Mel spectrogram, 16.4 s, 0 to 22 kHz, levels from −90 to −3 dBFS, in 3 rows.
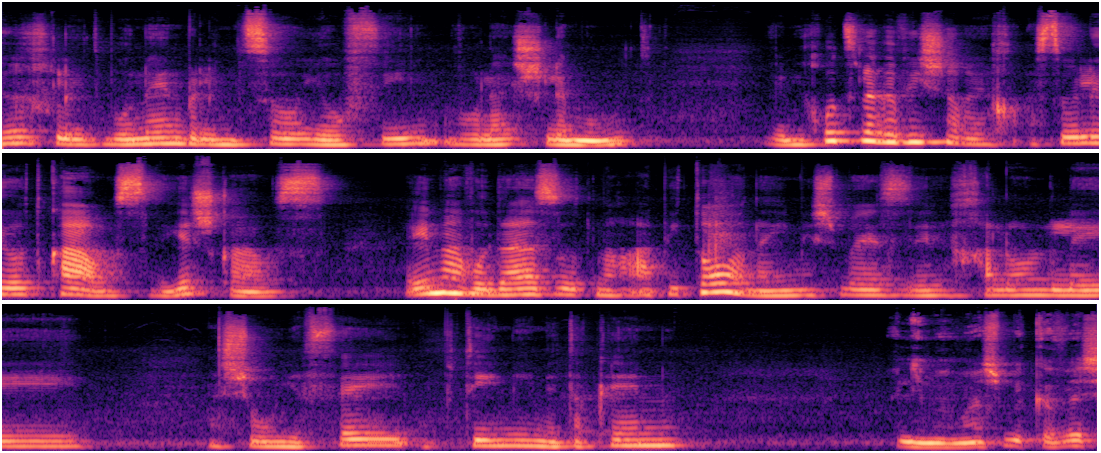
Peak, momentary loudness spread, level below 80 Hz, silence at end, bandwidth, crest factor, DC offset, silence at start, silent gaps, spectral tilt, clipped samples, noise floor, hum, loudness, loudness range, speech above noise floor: -4 dBFS; 12 LU; -66 dBFS; 0 s; 18 kHz; 16 dB; under 0.1%; 0 s; none; -5 dB/octave; under 0.1%; -53 dBFS; none; -20 LUFS; 6 LU; 34 dB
